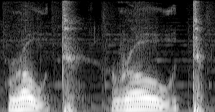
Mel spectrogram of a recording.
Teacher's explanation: puedes escribir tu nombre por favor en el pasado es rot otra vez la wu no se pronuncia y la o se pronuncia como ou · Otra vez la W no se pronuncia y la O se pronuncia como OU. La E del final no se pronuncia tampoco.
